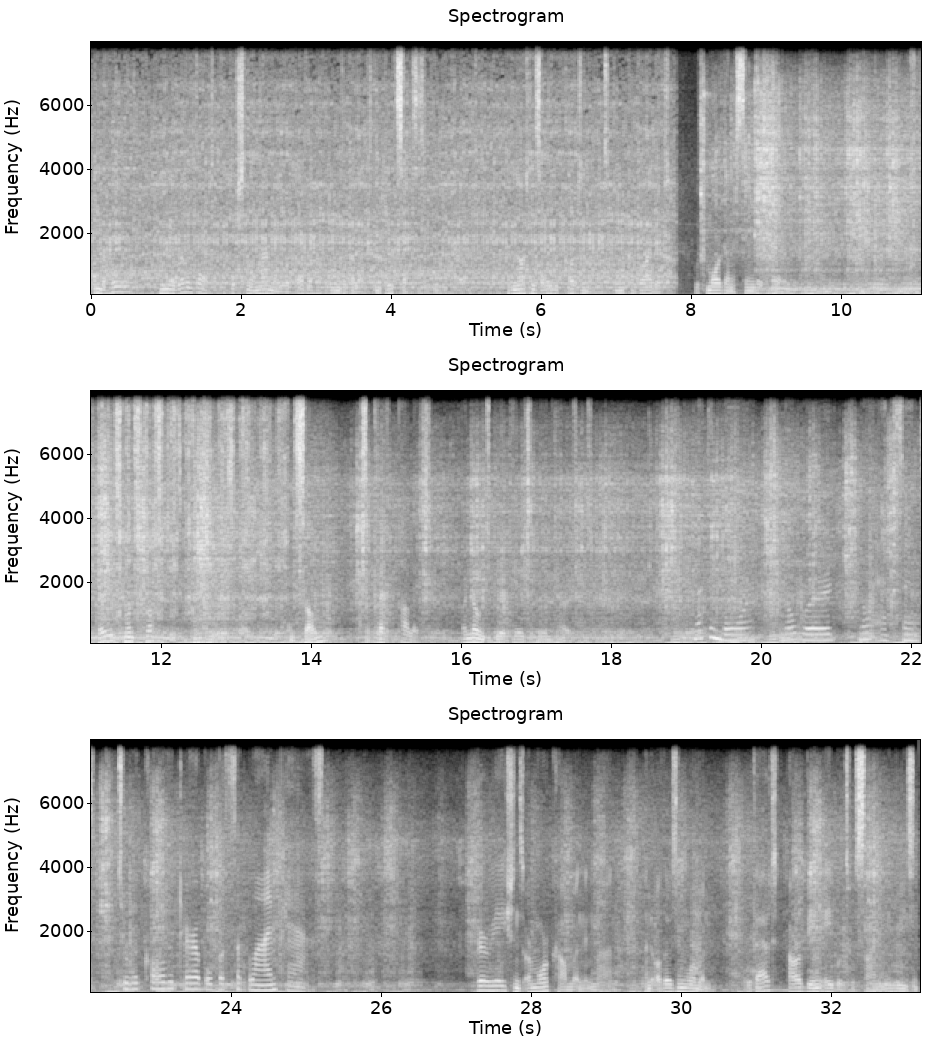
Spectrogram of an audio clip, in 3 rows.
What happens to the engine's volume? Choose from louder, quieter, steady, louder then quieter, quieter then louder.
quieter.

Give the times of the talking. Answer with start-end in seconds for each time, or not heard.
0.0-9.3, 11.1-17.6, 19.1-25.2, 27.3-33.1.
